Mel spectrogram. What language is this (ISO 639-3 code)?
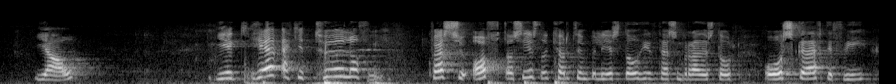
isl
